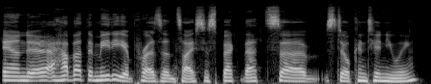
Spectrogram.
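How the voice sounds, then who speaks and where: Woman, American, radio news host, slightly low pitch, dry close mic, live anchoring, conversational handovers. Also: normal speed, darkish tone, dry recording. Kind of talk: live news anchoring, handing over to reporter.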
